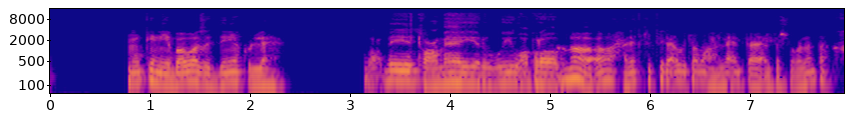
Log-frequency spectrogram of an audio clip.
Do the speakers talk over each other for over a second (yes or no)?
no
